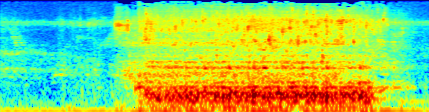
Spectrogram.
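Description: Water running in a bathroom, starting sharply about a second in and stopping just before the end, close to three seconds of steady rushing.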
